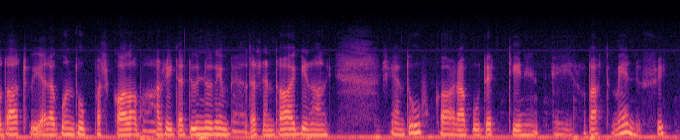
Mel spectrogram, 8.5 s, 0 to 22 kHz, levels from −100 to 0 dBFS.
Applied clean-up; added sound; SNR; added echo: none; none; none; none.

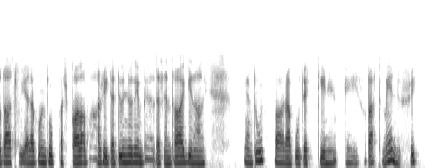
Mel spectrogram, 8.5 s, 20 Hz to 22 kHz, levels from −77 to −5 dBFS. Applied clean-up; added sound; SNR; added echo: neural mask model DeepFilterNet 3.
